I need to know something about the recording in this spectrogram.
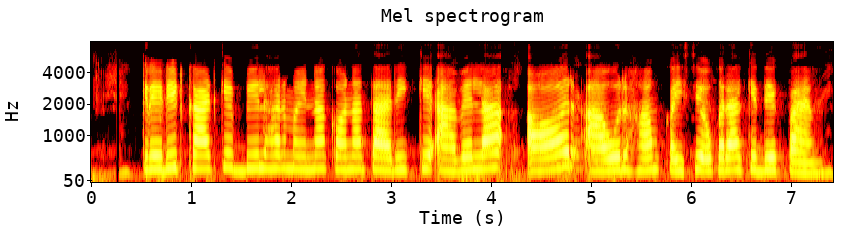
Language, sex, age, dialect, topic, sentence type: Bhojpuri, female, 18-24, Southern / Standard, banking, question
